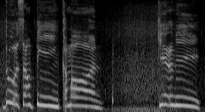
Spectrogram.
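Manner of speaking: a badly faked Austrian action hero, dragging each line out; bad Arnold Schwarzenegger impression. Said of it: "This is me doing a bad impression of an Austrian accent".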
